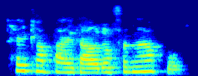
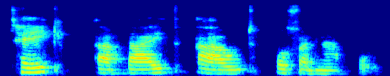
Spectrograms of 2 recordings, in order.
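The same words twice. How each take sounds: First: The words are linked together in one flow. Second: Each word is said slowly and separately. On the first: "Now this is different" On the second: "at the very beginning, we say something like"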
